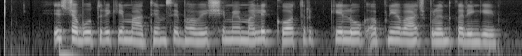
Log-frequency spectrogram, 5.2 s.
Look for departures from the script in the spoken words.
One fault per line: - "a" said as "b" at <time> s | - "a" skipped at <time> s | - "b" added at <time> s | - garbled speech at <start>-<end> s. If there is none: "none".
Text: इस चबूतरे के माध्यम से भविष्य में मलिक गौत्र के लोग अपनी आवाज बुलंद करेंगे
none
